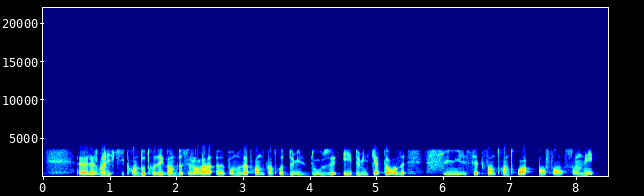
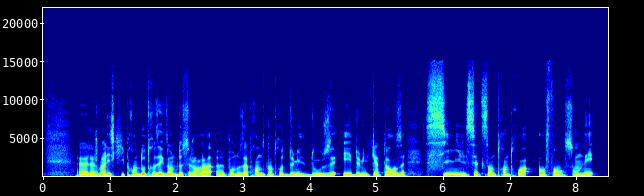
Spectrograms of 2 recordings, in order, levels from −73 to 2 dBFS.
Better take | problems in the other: second | phone-call audio

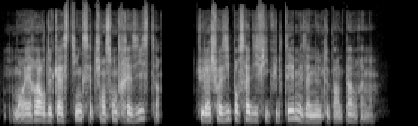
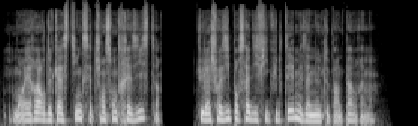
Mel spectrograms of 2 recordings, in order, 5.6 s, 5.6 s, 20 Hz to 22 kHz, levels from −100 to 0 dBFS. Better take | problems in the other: second | thin; very; fading below 350 Hz

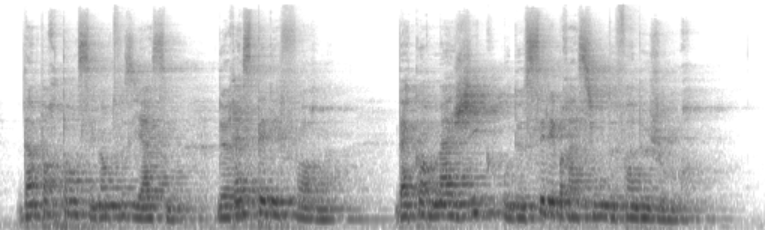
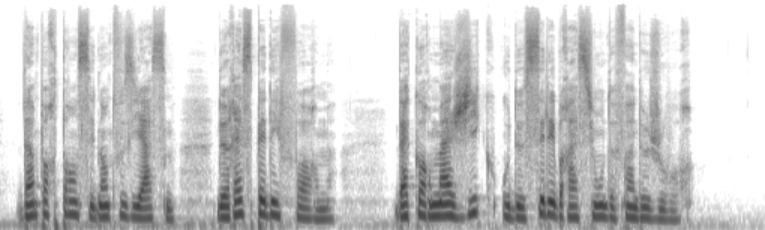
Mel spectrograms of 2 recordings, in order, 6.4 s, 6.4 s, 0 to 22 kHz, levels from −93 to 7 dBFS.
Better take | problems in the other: second | room echo; noticeable; dies away in 0.9 s // off-mic speech; somewhat distant

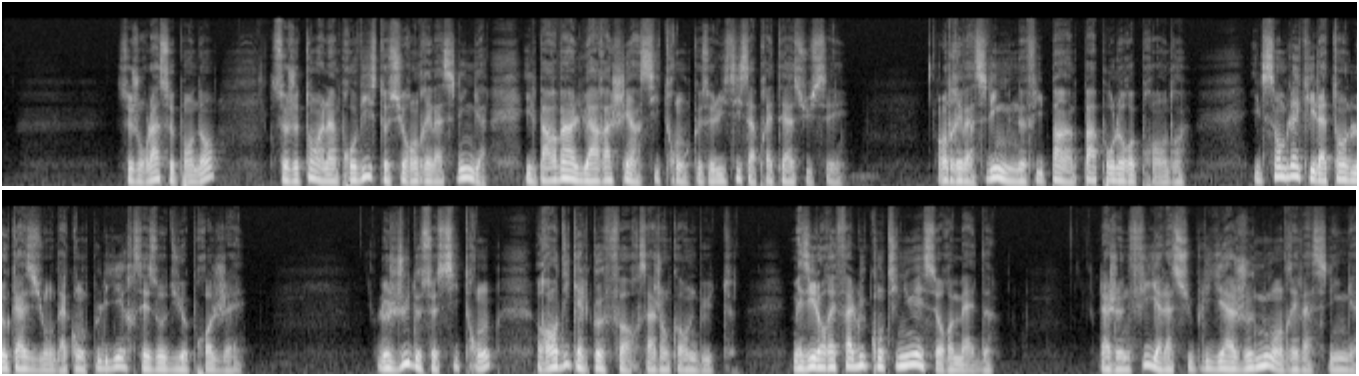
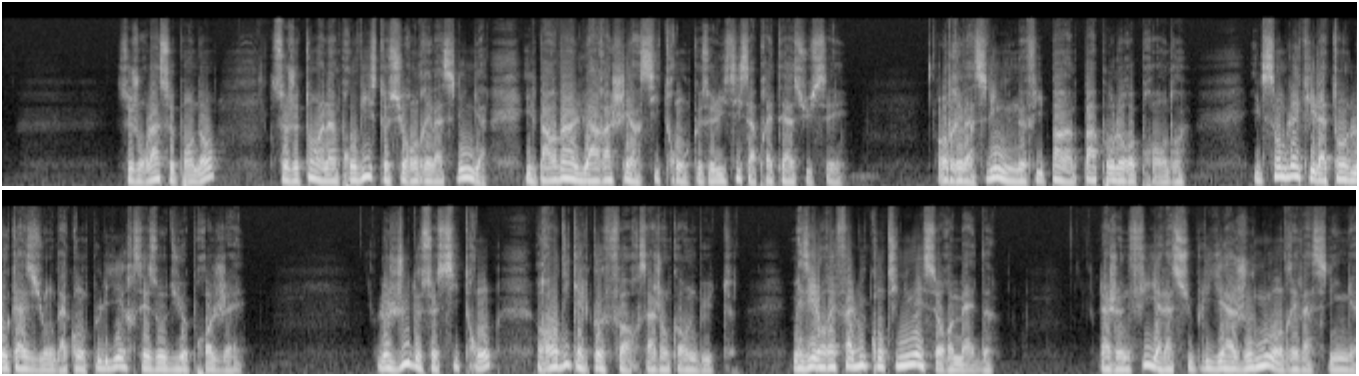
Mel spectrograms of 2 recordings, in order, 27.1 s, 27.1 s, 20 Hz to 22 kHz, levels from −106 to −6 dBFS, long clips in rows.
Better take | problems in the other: first | distortion; slight; 10 dB below the speech

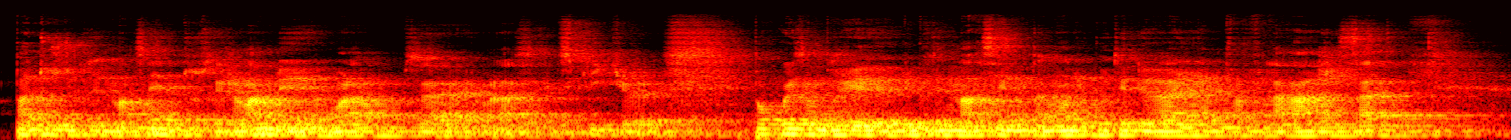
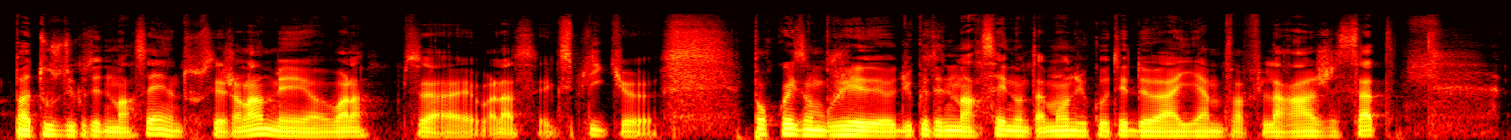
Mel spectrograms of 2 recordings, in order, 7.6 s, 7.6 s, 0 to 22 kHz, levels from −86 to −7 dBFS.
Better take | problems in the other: second | off-mic speech; somewhat distant // room echo; noticeable; dies away in 1.2 s

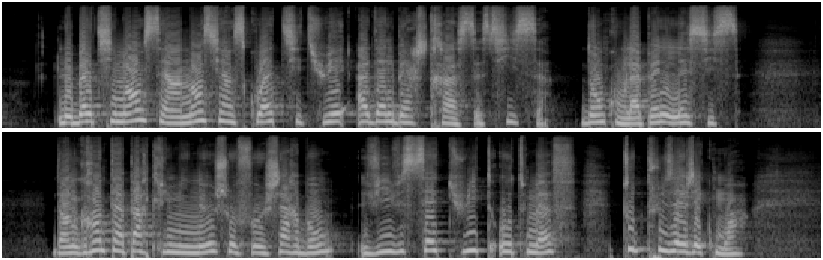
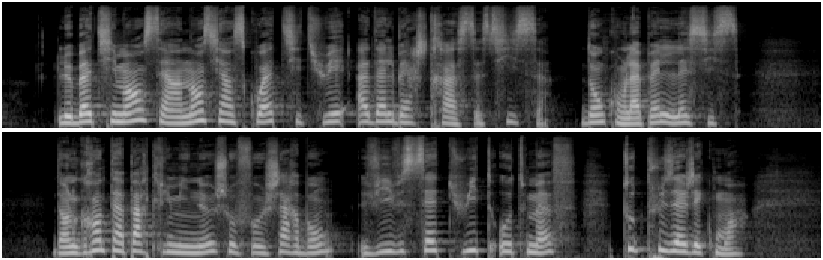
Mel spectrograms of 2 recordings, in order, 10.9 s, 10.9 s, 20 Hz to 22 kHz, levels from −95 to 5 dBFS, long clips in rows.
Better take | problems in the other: second | distortion; heavy; 7 dB below the speech

